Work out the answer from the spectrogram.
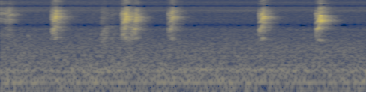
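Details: Three young barn swallows eleven days out of the nest, returning to it and calling with sharp, high, separate chirps, about five spaced at irregular intervals over a quiet background.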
